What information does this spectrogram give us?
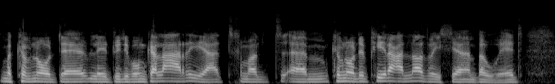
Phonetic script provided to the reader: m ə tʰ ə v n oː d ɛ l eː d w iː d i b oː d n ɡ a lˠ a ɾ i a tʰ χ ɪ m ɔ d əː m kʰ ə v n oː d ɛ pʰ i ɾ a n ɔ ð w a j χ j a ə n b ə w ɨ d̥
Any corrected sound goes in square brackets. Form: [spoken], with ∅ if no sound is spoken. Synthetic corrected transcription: m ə [kʰ] ə v n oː d ɛ l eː d w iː d i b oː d n ɡ a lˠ a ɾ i a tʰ χ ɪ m ɔ d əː m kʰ ə v n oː d ɛ pʰ i ɾ a n ɔ ð w [e] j [θ] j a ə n b ə w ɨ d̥

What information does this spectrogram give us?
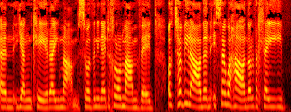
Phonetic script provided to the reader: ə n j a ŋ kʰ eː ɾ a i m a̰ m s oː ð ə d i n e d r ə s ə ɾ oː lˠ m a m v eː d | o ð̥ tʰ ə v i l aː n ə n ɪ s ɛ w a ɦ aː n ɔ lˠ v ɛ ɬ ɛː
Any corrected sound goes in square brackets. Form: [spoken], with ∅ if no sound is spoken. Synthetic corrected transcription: ə n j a ŋ kʰ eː ɾ a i m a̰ m s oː ð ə [n] i n e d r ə [χ] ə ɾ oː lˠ m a m v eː d | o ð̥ tʰ ə v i l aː n ə n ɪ s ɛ w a ɦ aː n ɔ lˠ v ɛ ɬ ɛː

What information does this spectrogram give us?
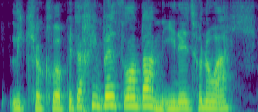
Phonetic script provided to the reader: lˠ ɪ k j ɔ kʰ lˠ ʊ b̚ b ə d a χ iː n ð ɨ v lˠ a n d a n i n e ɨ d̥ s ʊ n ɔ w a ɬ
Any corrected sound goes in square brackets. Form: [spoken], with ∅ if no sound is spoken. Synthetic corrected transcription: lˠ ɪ [kʰ] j ɔ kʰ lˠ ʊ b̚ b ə d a χ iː n [v] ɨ [ð] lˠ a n d a n i n e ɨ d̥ [h] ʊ n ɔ w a ɬ

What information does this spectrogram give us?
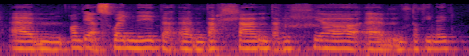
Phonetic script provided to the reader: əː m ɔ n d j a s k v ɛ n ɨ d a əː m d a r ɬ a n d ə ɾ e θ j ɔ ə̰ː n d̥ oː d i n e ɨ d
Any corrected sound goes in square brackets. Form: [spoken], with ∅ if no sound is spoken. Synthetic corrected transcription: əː m ɔ n d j a s k [w] ɛ n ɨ d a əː m d a r ɬ a n d [a] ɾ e θ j ɔ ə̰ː [m] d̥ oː d i n e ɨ d

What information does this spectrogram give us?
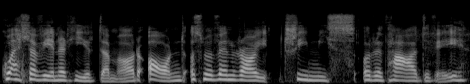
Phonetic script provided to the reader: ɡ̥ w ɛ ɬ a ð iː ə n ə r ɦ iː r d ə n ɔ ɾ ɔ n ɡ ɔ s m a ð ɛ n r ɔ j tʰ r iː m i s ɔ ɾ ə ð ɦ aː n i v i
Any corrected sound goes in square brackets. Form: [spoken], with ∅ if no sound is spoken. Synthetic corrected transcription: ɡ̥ w ɛ ɬ a [v] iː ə n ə r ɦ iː r d ə [m] ɔ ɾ ɔ n [d] ɔ s m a [v] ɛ n r ɔ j tʰ r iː m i s ɔ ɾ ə ð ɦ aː [d] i v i

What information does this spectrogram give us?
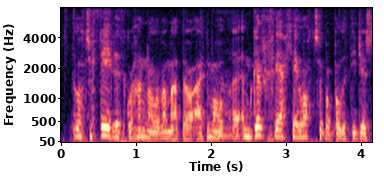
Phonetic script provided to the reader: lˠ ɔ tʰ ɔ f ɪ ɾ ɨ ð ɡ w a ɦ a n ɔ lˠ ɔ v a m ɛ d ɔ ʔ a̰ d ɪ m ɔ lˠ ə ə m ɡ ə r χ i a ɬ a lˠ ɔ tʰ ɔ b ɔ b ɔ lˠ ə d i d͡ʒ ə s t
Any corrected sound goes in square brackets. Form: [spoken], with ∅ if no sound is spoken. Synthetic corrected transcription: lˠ ɔ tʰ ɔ f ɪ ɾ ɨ ð ɡ w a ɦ a n ɔ lˠ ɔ v a m [a] d ɔ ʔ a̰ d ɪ m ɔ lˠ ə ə m ɡ ə r χ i a ɬ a lˠ ɔ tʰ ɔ b ɔ b ɔ lˠ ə d i d͡ʒ ə s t

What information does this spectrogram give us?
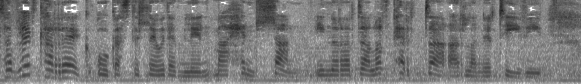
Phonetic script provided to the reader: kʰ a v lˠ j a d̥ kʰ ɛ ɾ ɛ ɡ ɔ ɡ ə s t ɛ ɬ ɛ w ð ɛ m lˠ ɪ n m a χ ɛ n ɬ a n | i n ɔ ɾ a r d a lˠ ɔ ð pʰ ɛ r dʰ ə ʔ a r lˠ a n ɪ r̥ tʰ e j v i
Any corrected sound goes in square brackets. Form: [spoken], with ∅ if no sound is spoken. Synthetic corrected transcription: [tʰ] a v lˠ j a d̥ kʰ [a] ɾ ɛ ɡ ɔ ɡ [a] s t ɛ ɬ ɛ w ð ɛ m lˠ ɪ n m a [h] ɛ n ɬ a n | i n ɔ ɾ a r d a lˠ ɔ ð pʰ ɛ r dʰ [a] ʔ a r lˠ a n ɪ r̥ tʰ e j v i

